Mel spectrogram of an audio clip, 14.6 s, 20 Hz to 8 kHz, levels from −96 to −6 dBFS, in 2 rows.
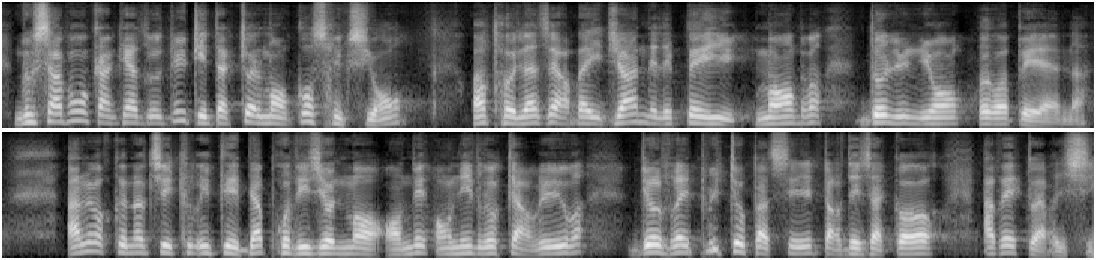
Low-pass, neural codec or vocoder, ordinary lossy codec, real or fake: none; codec, 16 kHz, 1 kbps, FunCodec, trained on Chinese and English, 50 frames a second; none; fake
